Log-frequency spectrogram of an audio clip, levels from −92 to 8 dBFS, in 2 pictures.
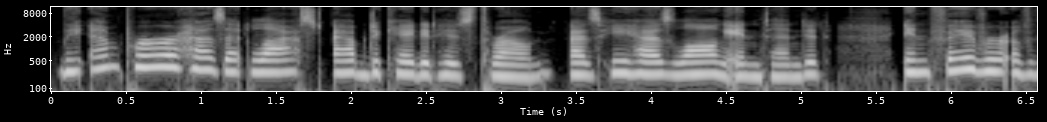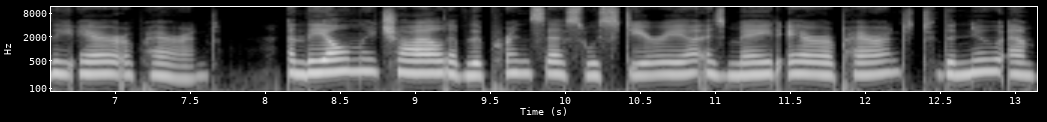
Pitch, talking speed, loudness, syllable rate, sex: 235 Hz, 160 wpm, -20 LUFS, 4.5 syllables/s, female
